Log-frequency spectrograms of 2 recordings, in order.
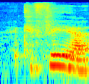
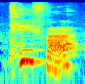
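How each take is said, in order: First: The second syllable sounds like the word 'fear'. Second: The second syllable does not sound like 'fear'.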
